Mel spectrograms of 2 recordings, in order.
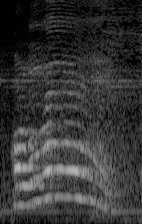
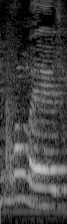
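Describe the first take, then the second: First: Colégio with a long, raised "lé"; stressed syllable in Colégio. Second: Said in the usual way. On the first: Shown as a demonstration. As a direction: draw out the middle syllable of Colégio, slow and high. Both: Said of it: "cadê a sílaba tônica".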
